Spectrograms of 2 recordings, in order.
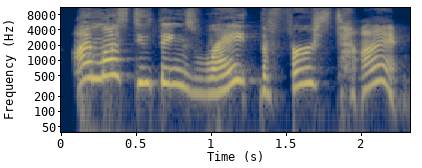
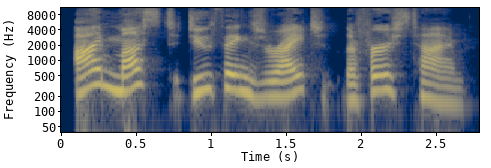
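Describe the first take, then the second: First: It is said with lively, varied inflection. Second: It is said flatly, like a robot.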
